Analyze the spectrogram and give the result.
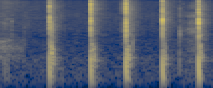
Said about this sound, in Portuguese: Palmas, querida, palmas, muitas palmas para você, muitas palmas para você, querida.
